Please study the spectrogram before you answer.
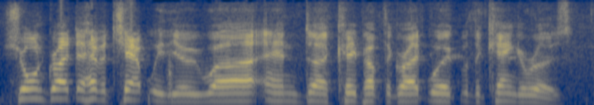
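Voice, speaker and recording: An Australian man with a distinctly high voice for a male hosts sports radio. He talks conversationally with his guest over slightly muffled audio. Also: steady tone, a little fast, a little hiss or hum. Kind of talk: conversational interview.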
